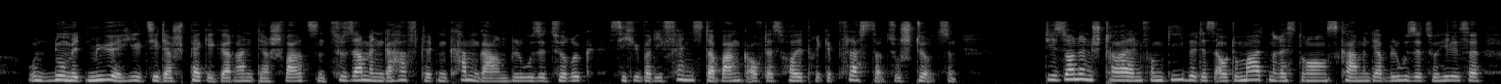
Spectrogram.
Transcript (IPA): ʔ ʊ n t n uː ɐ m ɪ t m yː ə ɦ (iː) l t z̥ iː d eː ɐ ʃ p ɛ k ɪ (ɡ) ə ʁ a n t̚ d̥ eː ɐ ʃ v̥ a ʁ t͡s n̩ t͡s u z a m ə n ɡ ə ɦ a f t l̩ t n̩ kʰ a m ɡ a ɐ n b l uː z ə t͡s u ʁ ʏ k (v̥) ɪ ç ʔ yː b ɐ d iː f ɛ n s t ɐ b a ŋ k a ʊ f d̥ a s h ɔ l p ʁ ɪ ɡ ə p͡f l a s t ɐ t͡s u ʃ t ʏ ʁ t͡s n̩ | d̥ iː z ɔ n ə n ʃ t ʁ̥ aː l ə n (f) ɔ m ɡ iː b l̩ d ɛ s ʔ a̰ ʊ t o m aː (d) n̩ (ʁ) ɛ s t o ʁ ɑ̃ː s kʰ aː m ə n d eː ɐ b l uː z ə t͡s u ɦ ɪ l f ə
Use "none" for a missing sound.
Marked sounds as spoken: iː, ɡ, z̥, f, t, ʁ

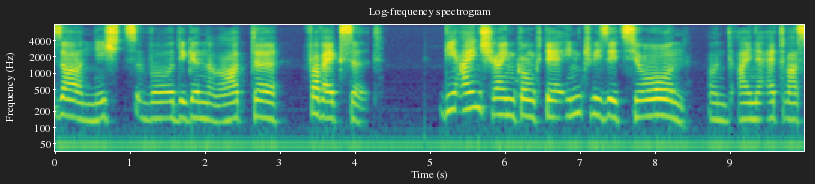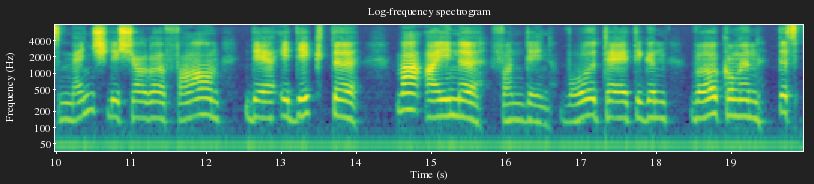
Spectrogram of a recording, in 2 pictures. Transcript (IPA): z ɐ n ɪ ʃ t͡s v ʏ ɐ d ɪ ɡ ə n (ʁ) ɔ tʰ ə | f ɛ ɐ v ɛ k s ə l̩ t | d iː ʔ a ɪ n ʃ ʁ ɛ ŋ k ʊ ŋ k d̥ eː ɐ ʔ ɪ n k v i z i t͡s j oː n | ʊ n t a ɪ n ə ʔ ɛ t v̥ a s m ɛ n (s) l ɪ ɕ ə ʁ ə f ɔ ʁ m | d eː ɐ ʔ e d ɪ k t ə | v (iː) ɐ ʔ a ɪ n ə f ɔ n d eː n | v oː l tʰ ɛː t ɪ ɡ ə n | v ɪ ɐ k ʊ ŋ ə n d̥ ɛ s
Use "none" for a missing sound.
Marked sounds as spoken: ʁ, ʃ, aː

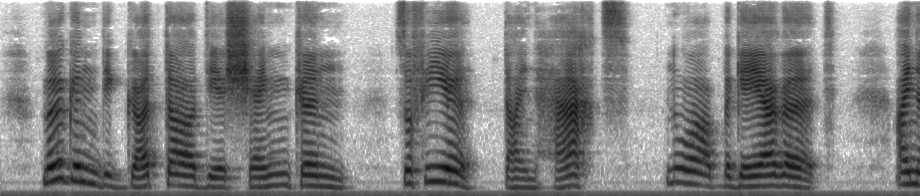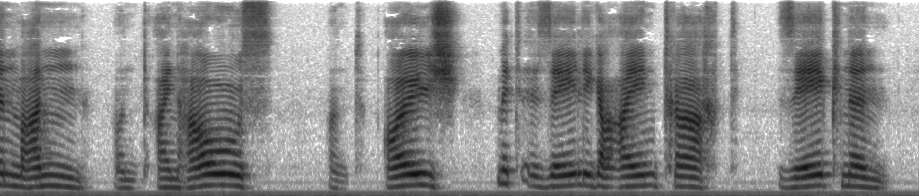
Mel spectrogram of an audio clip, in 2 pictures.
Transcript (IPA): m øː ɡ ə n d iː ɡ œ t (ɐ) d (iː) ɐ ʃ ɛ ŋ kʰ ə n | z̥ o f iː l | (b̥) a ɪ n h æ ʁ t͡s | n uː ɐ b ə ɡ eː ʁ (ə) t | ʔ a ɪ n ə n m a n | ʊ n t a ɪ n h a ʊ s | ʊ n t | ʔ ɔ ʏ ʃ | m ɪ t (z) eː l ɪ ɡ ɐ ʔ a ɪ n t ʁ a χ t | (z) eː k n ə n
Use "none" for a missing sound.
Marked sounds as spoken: ɐ, iː, d̥, ə, z, z

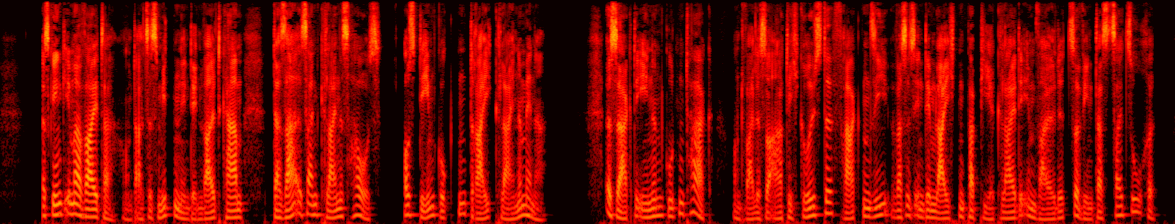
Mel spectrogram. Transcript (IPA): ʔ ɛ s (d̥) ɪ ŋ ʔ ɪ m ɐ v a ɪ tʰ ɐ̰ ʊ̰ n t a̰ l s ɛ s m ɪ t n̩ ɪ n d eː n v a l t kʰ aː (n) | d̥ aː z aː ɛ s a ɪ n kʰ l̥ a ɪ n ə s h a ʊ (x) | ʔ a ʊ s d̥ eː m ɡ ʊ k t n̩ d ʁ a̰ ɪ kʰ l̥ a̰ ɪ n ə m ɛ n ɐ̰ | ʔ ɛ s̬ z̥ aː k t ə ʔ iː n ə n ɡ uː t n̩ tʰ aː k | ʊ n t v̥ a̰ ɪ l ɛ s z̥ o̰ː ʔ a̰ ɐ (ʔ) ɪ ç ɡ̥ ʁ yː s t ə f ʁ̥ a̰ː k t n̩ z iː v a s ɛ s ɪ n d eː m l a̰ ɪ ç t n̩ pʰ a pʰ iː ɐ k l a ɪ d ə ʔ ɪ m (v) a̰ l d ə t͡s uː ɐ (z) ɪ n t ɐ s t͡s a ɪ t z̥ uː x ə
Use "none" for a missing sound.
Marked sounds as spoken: ɡ̥, m, s, t, v, v

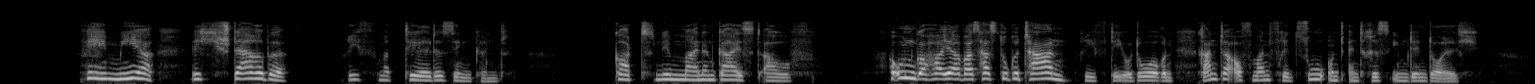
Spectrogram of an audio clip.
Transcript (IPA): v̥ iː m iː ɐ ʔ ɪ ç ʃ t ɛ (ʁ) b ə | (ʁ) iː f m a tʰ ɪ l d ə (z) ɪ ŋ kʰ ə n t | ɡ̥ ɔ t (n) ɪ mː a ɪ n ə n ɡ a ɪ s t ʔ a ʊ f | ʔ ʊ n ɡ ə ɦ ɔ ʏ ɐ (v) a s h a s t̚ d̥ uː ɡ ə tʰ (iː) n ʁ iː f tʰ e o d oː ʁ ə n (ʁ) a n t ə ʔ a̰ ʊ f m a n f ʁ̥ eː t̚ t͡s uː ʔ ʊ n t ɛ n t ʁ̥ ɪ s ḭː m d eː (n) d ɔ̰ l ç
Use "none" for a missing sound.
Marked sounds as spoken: ʁ, ʁ, z, n, v, aː, ʁ, n

